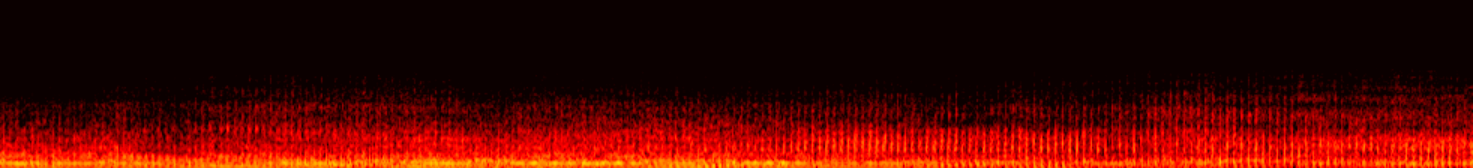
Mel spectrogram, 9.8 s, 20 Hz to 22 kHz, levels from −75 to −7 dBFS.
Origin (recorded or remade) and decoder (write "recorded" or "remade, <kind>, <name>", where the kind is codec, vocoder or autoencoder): remade, vocoder, Vocos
